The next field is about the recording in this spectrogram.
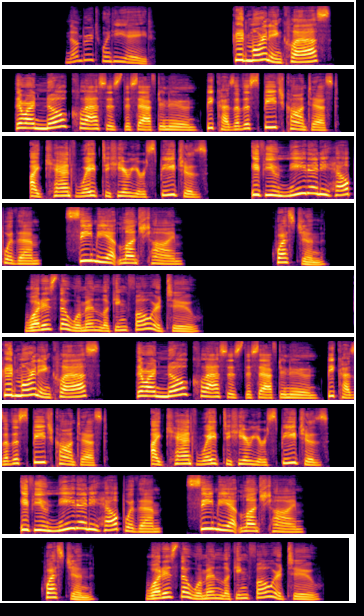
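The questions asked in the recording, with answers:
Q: What is the woman looking forward to?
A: Hearing the students' speeches.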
